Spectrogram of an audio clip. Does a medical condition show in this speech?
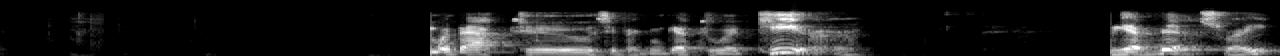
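No.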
